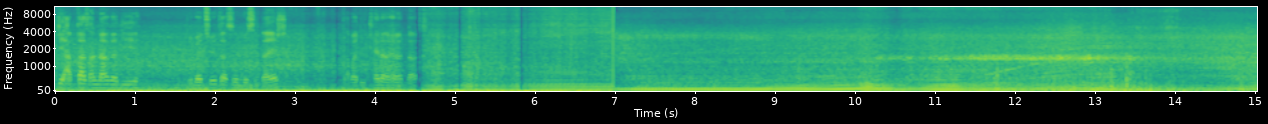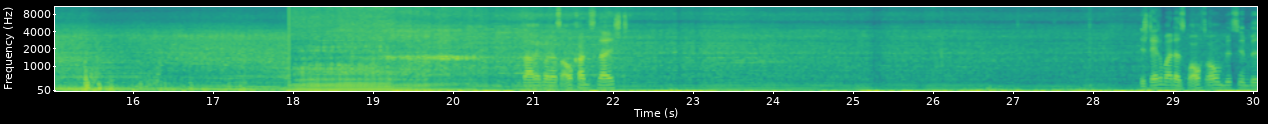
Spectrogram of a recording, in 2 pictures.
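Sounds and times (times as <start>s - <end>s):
car engine revving: 4.4s - 7.0s, 17.8s - 28.2s.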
